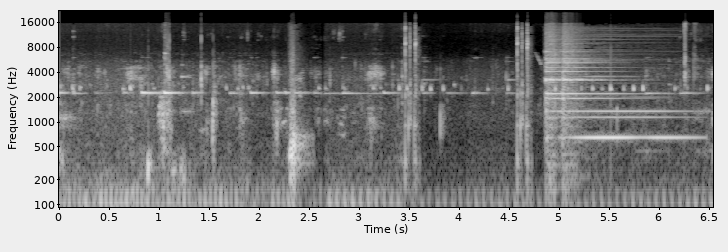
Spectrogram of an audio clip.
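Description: A click and then a bell ding from a subscribe-button animation, starting suddenly about five seconds in and ringing on for about a second and a half; it is the loudest sound here. Before it there is a steady high chirping with scattered light clicks.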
